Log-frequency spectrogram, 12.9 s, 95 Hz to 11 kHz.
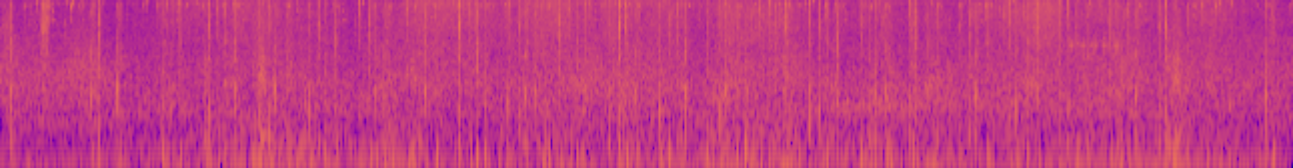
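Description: Horse Roach's hooves clip-clopping in The Witcher 3, a steady brisk run of hoofbeats lasting the whole stretch, close and fairly loud over faint background.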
